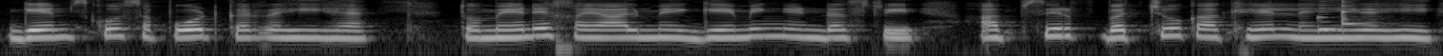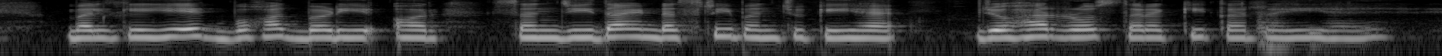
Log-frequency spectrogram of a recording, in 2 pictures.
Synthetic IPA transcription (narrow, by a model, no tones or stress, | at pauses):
ɡeːmskosɐpoːɾʈkɐɾːɐɦiɦɛːt̪oːmeːɾexɐjaːlmẽɡeːmɪ̃ŋɡɪ̃ɳɖəsʈɾiɐbsɪɾfbɐtːʃõkakʰeːlnɐɦĩɾɐɦi | bɐlkejeːk̚bɔɦʊt̪̚bɐɽiɔːɾsɐ̃ɲd͡ʒiːd̪aɪ̃ɳɖəsʈɾibɐnt͡ʃʊkiɦɛː | d͡ʒoːɦɐɾːoːzt̪ɐɾəkːikɐɾːɐɦiɦɛː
